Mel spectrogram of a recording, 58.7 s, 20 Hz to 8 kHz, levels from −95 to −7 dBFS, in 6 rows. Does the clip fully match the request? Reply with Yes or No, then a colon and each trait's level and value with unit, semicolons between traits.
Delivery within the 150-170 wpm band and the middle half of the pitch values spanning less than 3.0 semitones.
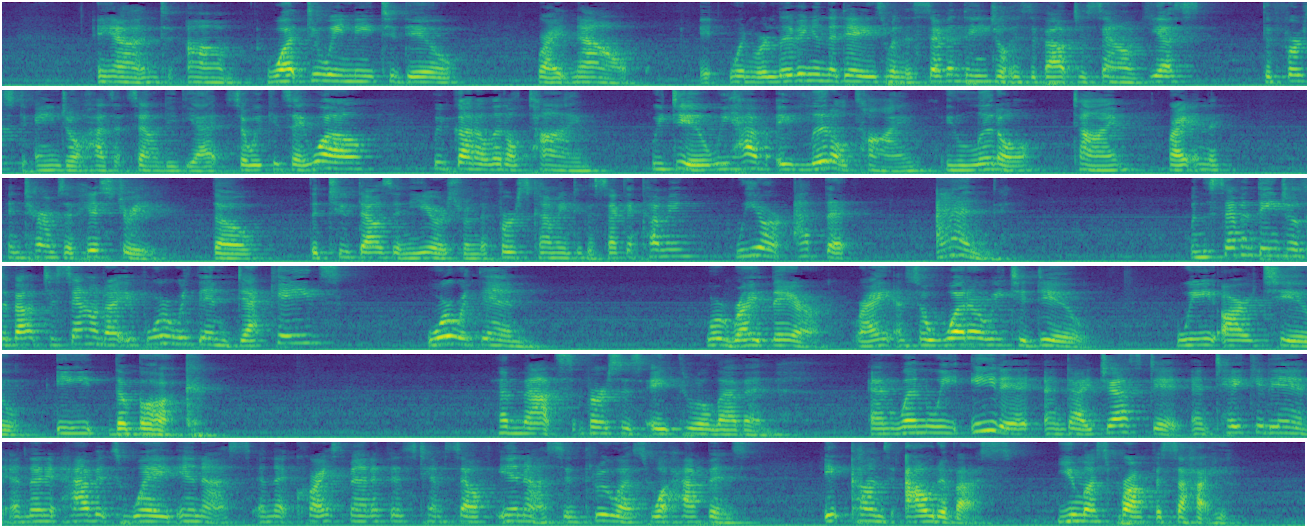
No: average, 155 wpm; average, 3.5 semitones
